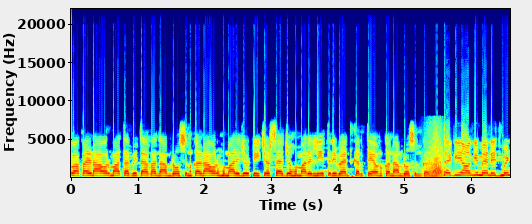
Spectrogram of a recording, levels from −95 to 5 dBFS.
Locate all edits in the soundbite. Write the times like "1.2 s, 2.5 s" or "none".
5.5 s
